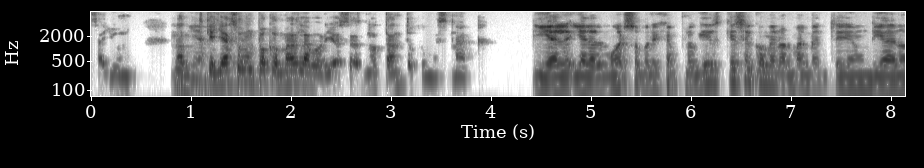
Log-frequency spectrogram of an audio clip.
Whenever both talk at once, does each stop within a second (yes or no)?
yes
